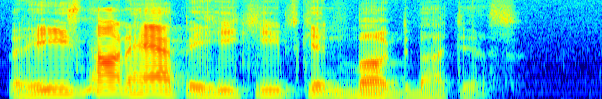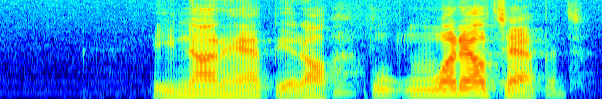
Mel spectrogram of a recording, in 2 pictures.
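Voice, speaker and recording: In a church sanctuary, a male pastor preaches a sermon in a mid-range voice at normal speed. He's animated, asking the congregation questions and acting out the voices of people in the story.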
